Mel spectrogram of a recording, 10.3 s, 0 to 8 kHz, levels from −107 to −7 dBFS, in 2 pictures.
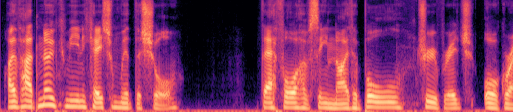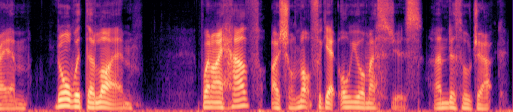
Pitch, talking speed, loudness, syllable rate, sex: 130 Hz, 195 wpm, -20 LUFS, 6.0 syllables/s, male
